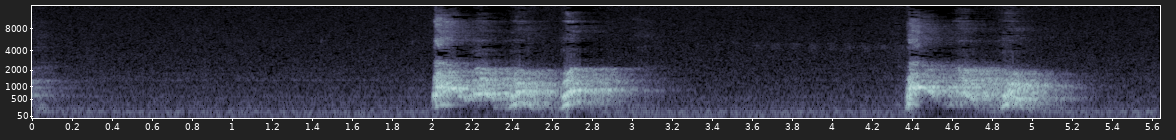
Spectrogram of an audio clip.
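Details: Loud barking from a small Papillon indoors, recorded at home on an Olympus LS-11 in stereo: a quick double bark followed about two seconds later by a single longer, rough bark, with silence around them.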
